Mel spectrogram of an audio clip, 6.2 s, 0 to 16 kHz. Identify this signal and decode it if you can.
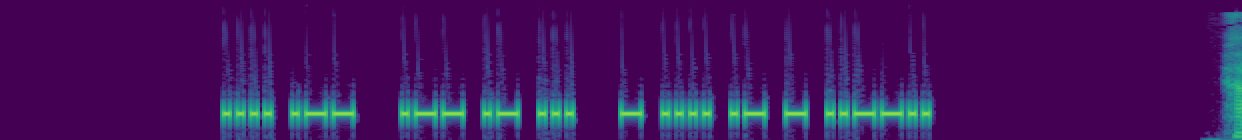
Morse code, heard as a keyed tone, about 36 wpm, 700 Hz. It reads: HW WAS THAT?
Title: Sentences from Top 100 Words and Abbreviations 35wpm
